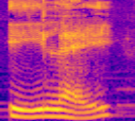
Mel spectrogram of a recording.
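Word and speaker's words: elaiosome: Now it's spelled E-L-A-I-O-S-O-M-E. And you pronounce it eleosome.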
